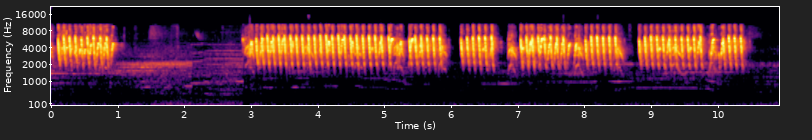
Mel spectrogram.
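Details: Bar-winged prinia (ciblek) song used as a master recording for training cage birds: rapid, dense bursts of high chattering notes in long runs, with short pauses between bursts and a brief lower whistled phrase near the start.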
